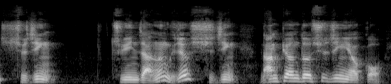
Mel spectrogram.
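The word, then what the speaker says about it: 主人: 예, 대표적으로 주인의 발음은 슈징.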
